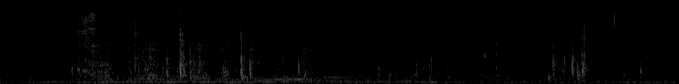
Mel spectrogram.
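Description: Faint chewing of puffed cheese curls, with a few soft crunches scattered through it.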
